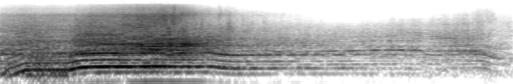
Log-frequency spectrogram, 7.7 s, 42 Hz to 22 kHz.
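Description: A 1984 Camaro and a dragster at a Tucson drag strip roar loud and close in a sustained engine blast, then ease into a lower, steady drone that rises again at the end. No voices.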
